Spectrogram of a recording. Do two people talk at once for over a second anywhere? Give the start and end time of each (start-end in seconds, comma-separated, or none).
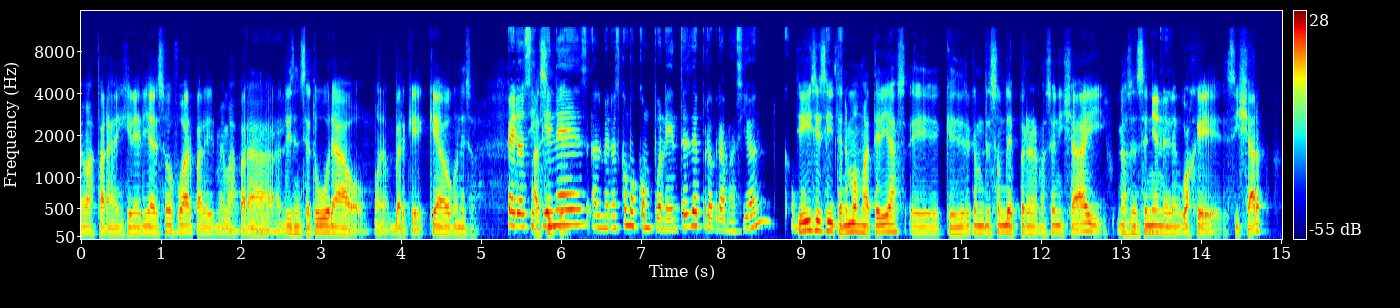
none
